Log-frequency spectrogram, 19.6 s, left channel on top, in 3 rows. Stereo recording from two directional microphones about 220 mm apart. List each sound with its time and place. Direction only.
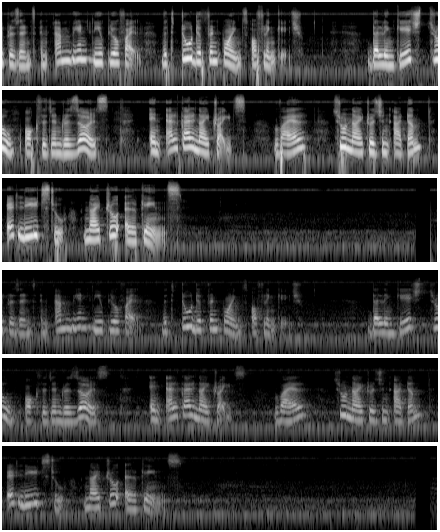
0.1 s speech: 45° left (ahead or behind)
